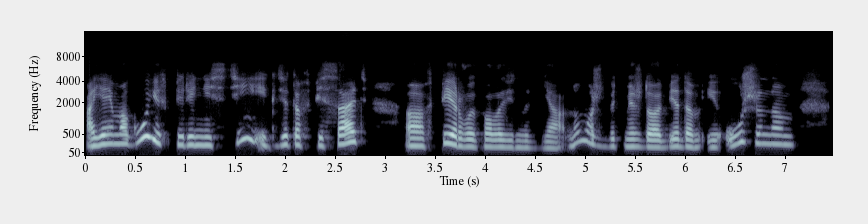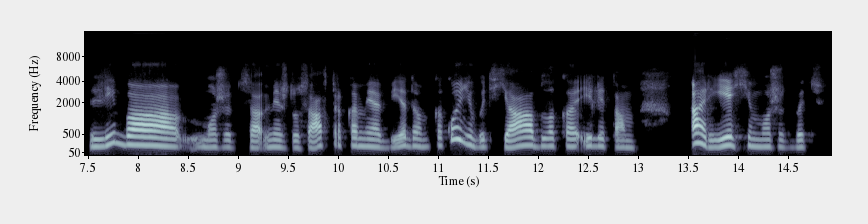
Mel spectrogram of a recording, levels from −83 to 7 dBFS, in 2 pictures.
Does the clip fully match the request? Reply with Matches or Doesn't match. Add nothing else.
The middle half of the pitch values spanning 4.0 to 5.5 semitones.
Matches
